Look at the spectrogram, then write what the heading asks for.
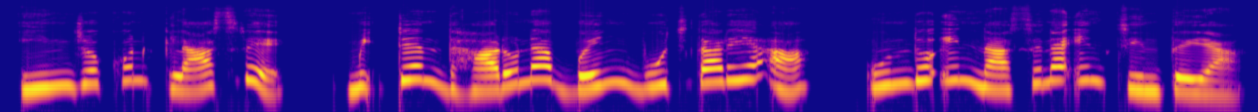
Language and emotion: Santali, fearful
